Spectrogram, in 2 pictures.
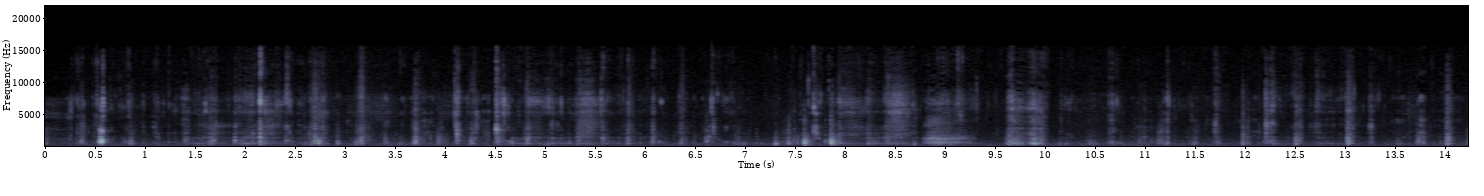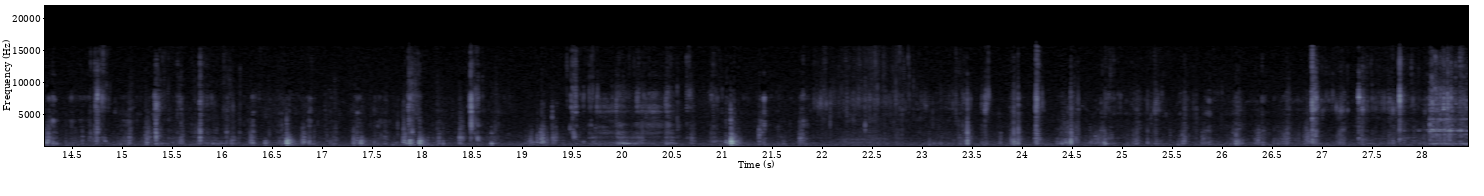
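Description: Close-miked eating: steady chewing and crunching of food, many short irregular crunches and mouth clicks. Near the end, a drink is sipped straight from a pitcher.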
